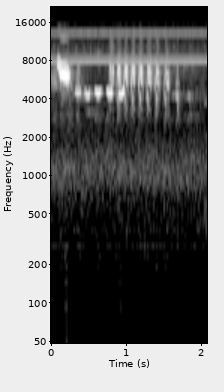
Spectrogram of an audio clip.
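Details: Coal tit at a garden nest box during chick rearing: one loud, very high squeaky note, then a fast run of about ten short, high pulsed notes that fade out toward the end.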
